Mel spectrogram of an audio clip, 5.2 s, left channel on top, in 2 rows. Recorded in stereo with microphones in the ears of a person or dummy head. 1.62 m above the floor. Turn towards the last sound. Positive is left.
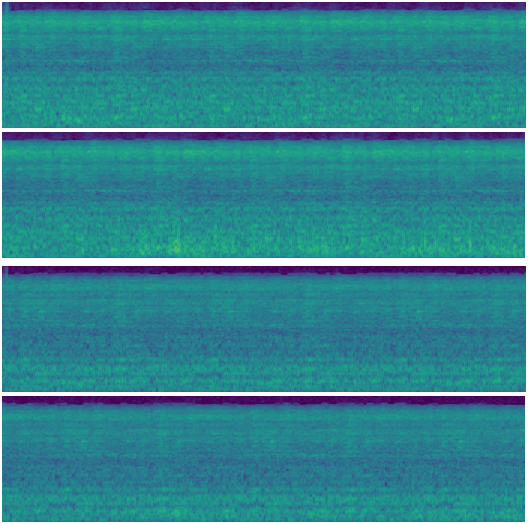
turn(degrees=85)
